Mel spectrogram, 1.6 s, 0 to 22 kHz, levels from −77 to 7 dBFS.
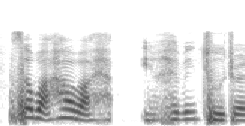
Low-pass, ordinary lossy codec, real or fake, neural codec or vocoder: none; none; real; none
